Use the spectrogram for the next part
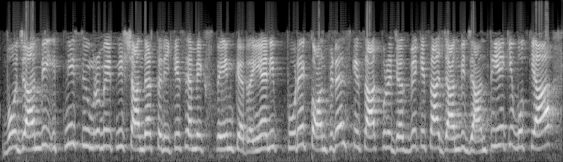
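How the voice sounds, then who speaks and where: A woman TV news interviewer with a high voice who speaks effusively and hums along with her guest. The sound is dull and lo-fi. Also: fast talker. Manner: effusive, praising, many listening hums. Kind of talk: TV interview presenting.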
